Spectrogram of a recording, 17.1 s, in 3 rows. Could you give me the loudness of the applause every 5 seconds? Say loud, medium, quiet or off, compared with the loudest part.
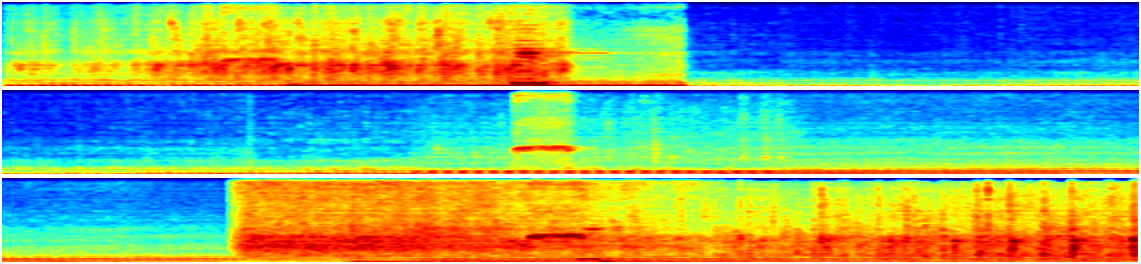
medium, off, loud, loud.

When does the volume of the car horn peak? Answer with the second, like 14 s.
3 s.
